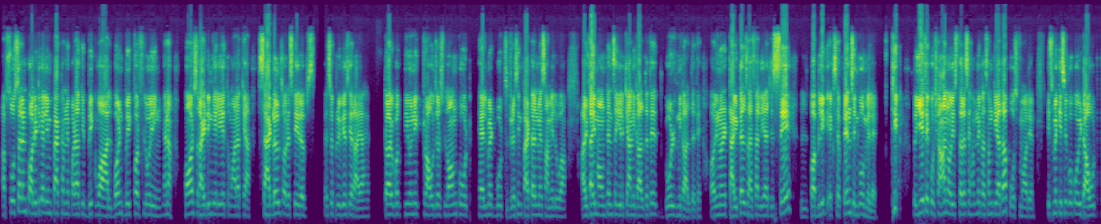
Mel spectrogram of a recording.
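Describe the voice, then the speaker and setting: This male history teacher talks fast in a sharp, high-pitched voice with no echo, delivering a live online class lecture. He fires off rhetorical questions, leans on frequent tag questions, and mixes English phrases into his Hindi.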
